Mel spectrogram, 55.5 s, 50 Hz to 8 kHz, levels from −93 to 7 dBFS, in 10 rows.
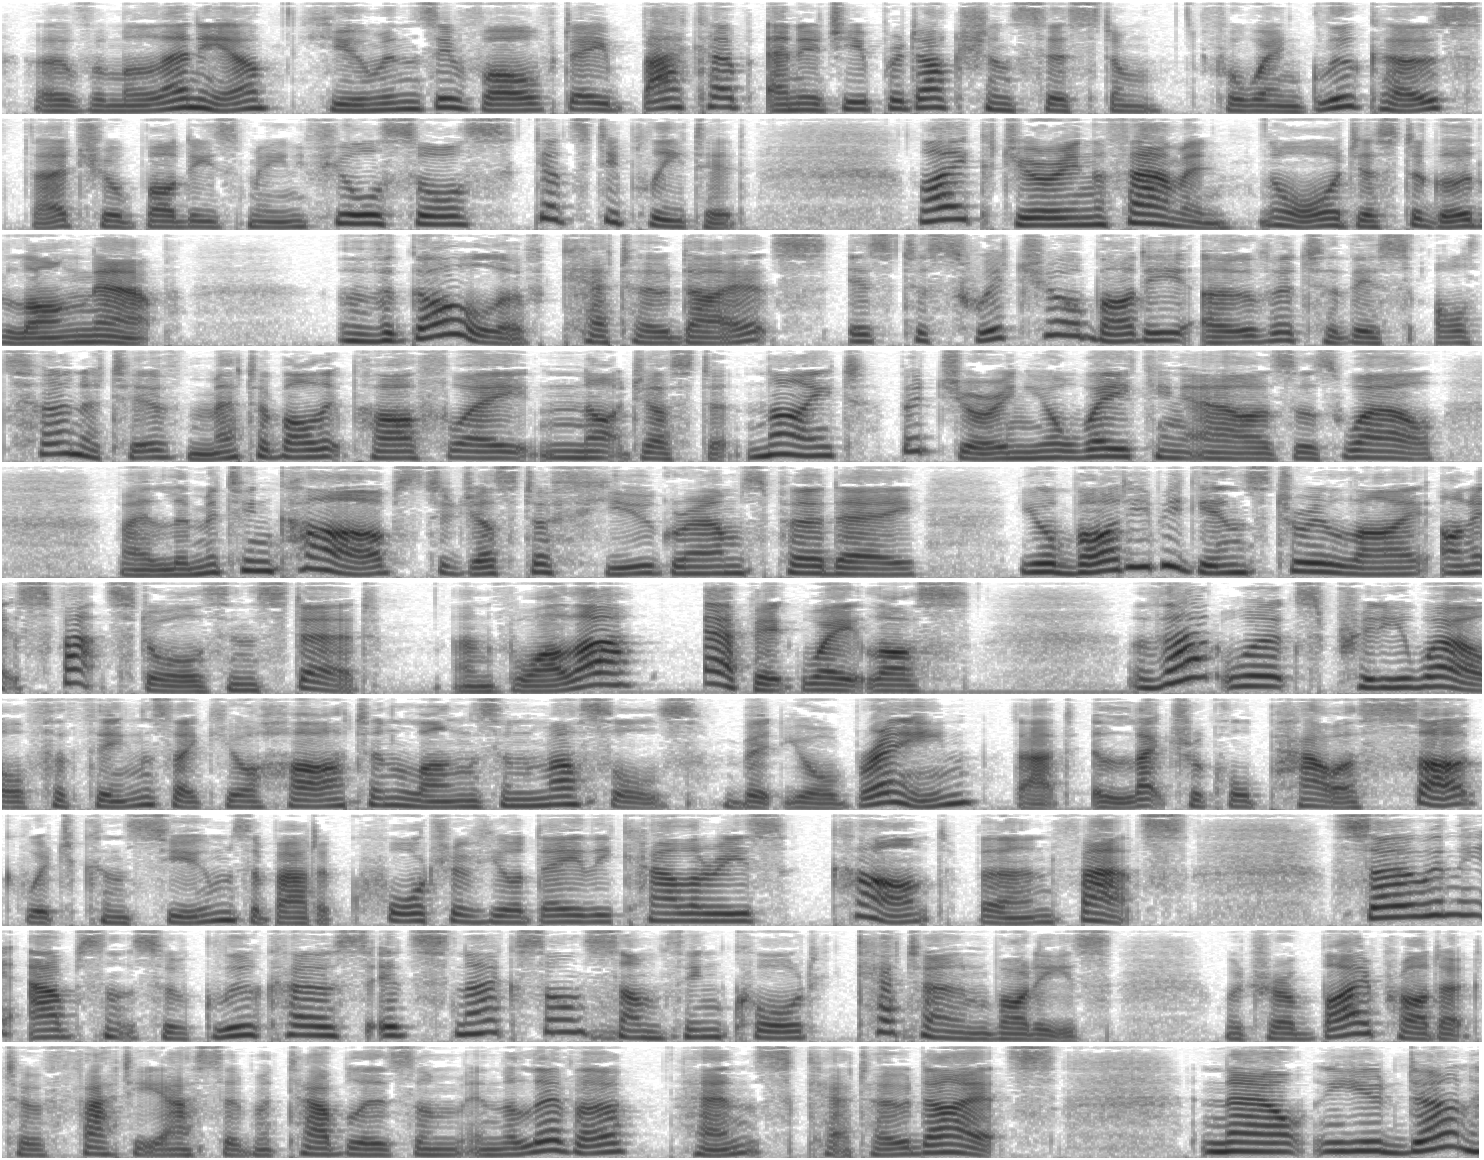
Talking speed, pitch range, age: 155 wpm, 155-220 Hz, 50-69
